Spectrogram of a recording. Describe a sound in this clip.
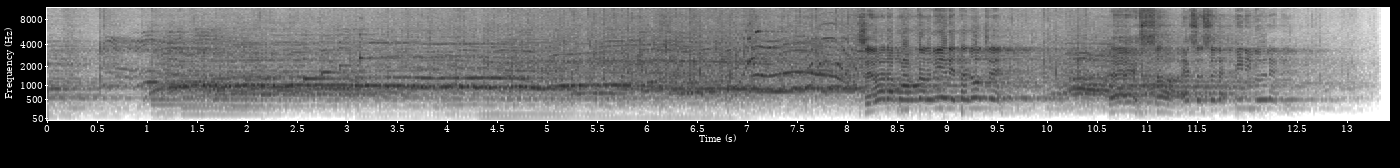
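A man sings long held notes into a microphone.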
